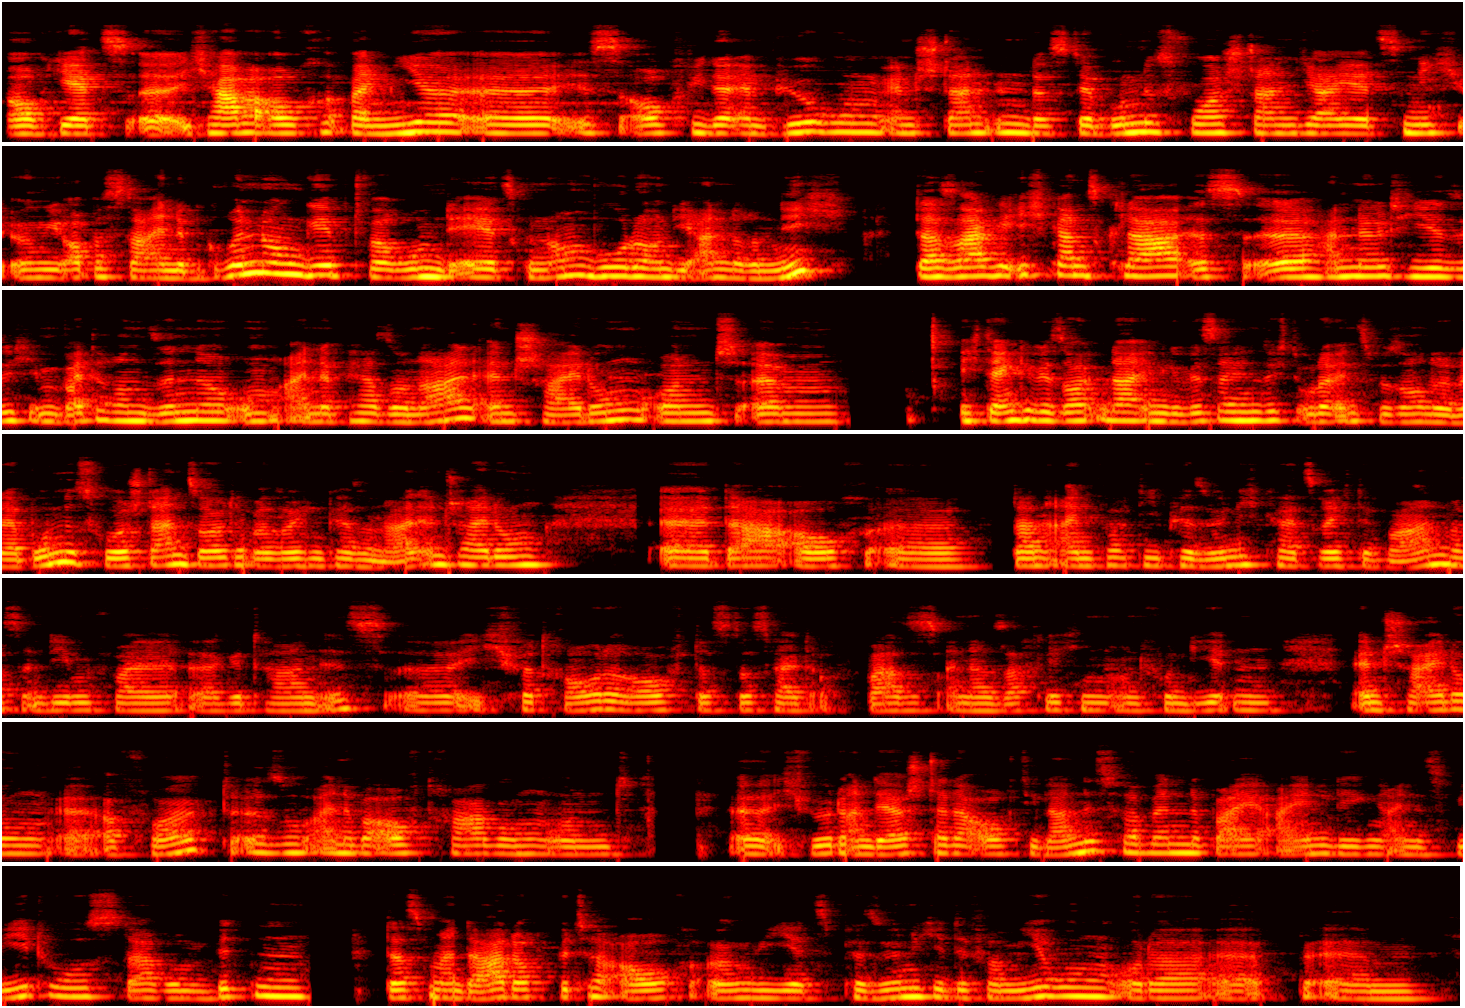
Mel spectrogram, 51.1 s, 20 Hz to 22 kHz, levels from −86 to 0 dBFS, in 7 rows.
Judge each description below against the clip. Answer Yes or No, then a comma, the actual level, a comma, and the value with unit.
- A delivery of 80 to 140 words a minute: No, average, 155 wpm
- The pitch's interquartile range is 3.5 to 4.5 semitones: No, average, 2.7 semitones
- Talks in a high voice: Yes, high, 195 Hz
